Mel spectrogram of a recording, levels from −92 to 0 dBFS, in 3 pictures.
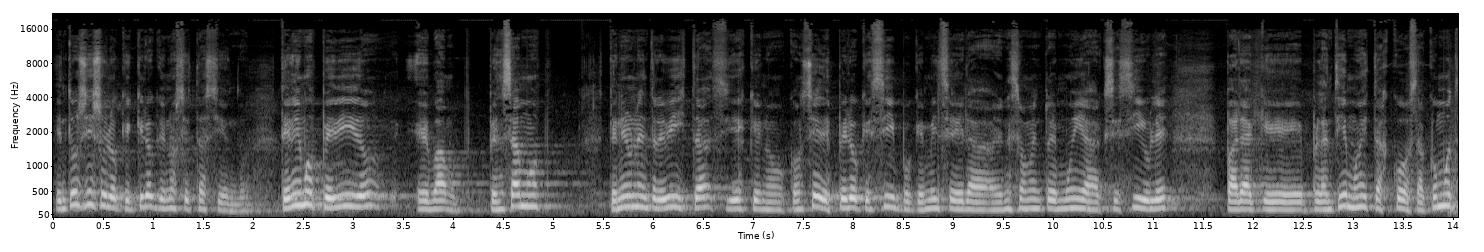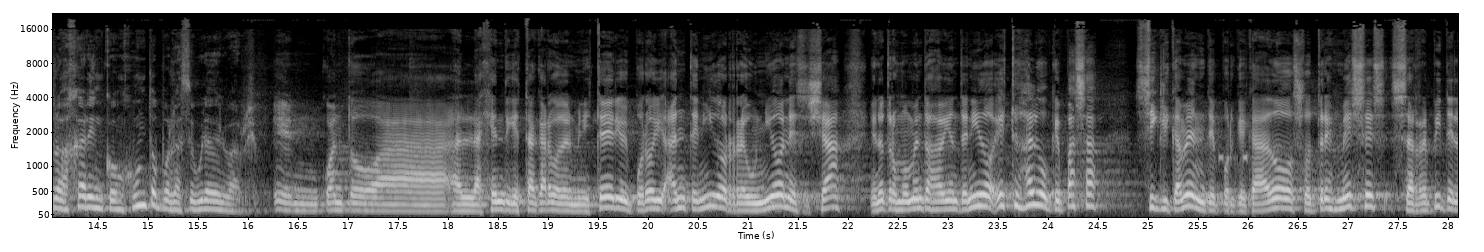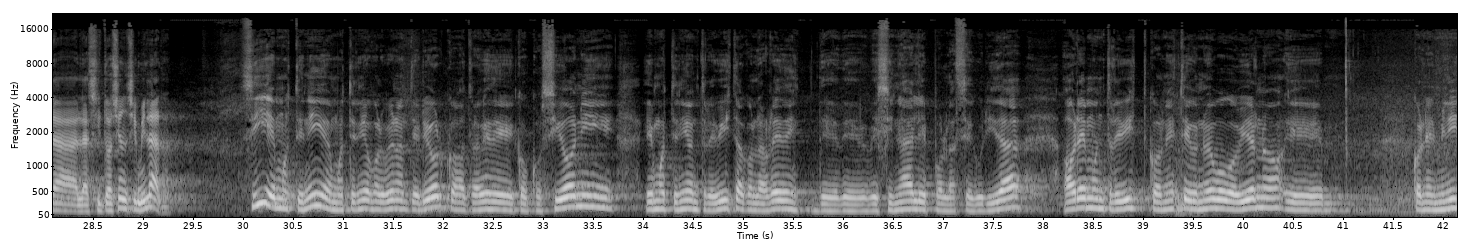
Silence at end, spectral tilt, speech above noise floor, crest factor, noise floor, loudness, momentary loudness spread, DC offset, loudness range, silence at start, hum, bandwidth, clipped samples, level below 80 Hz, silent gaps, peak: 0 s; -6 dB/octave; 27 dB; 14 dB; -50 dBFS; -24 LUFS; 9 LU; under 0.1%; 3 LU; 0.05 s; none; 19.5 kHz; under 0.1%; -66 dBFS; none; -10 dBFS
